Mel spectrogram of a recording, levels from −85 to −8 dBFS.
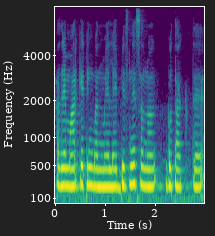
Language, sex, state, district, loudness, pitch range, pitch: Kannada, female, Karnataka, Shimoga, -14 LUFS, 225-240 Hz, 230 Hz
